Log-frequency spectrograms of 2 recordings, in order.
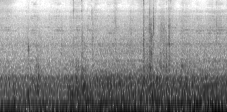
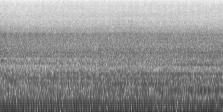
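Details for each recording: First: Mazda Miata right after installing a Flyin' Miata muffler, low-speed driveway test drive: deep throaty rumble with irregular light metallic rattling coming and going; cause suspected, not confirmed. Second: Miata at first start after installing a used Flyin' Miata muffler (gasket fit uncertain); steady, smooth idle with a deep, low exhaust drone and reverberation, no knocks or rattles; normal idle with deep exhaust note.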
